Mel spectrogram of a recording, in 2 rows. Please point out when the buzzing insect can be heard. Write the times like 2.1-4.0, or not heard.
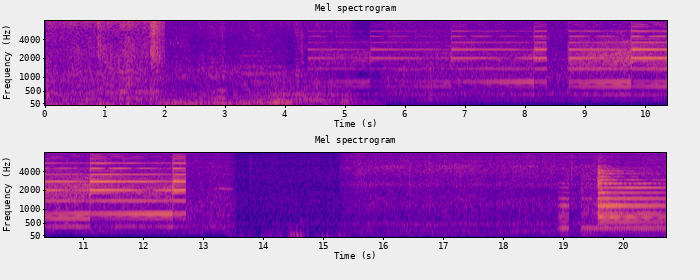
0.0-20.6.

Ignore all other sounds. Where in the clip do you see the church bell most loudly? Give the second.
20 s.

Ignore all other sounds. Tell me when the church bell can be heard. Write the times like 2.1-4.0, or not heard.
3.2-12.8, 18.9-20.6.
